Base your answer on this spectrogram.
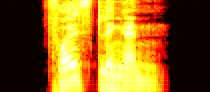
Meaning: dative plural of Fäustling
- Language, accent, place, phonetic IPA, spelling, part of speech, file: German, Germany, Berlin, [ˈfɔɪ̯stlɪŋən], Fäustlingen, noun, De-Fäustlingen.ogg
